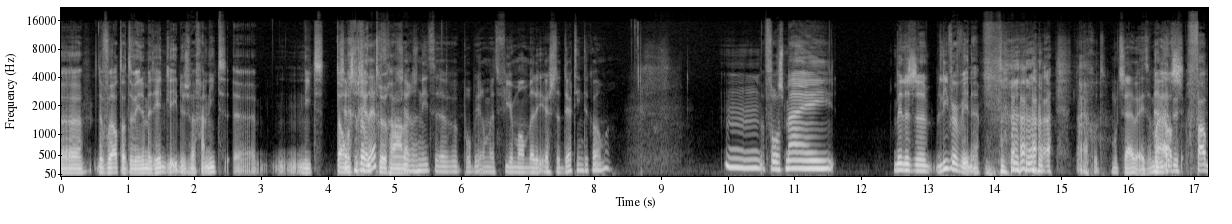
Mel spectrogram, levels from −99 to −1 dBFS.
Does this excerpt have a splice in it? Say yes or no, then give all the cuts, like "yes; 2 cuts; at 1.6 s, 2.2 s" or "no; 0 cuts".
no; 0 cuts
